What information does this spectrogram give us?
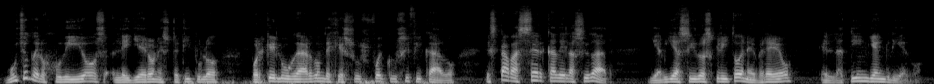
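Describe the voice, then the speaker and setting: A man reading scripture aloud in a steady, solemn way. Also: medium pitch, a little fast, slightly rough. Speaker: Bible reader.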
